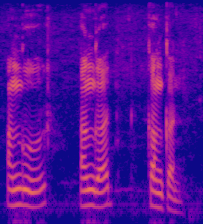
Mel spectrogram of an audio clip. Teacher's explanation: अनुस्वार यह स्वर के बाद आने वाला व्यंजन है जिसकी ध्वनि नाक से निकलती है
